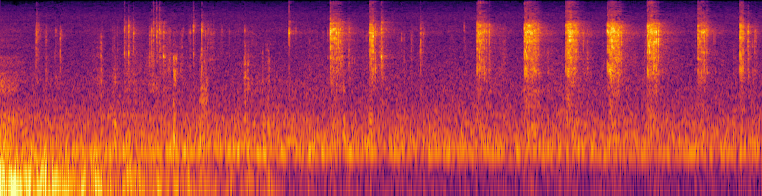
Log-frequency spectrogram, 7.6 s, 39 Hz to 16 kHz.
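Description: Ratchet wrench clicking while a fitting is tightened back up during PCV valve replacement on a 2005 Chevy Corvette, a run of close, sharp ratcheting bursts that grow louder and more regular toward the end, with no talking.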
